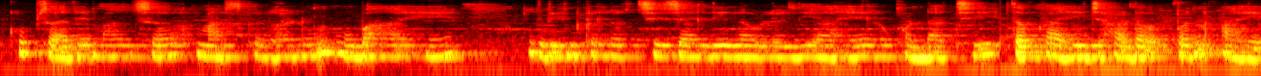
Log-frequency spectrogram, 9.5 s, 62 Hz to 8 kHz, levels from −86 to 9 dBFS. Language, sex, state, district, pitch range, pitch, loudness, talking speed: Marathi, female, Maharashtra, Dhule, 215-230 Hz, 220 Hz, -19 LUFS, 115 wpm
